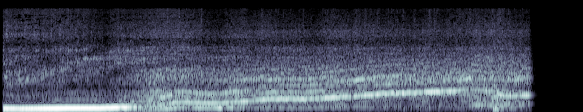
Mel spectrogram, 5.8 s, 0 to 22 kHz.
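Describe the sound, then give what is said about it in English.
A Ferrari V12 in an F12 with an aftermarket exhaust holds a low, steady drone, then revs into a rising, loud howl that climbs for about four seconds before cutting off abruptly. “It's a Ferrari V12.”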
